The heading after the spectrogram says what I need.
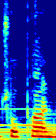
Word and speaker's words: Chopper: yu yaptım Bir de Chopper yaptım nasıl okunduğu tam Çopar diye de okunuyor olabilir bu da telefon çağırı aşırı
